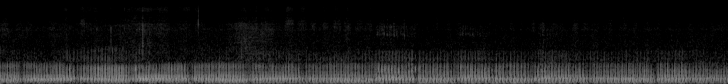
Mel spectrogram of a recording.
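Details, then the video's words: Kitten purring close up, a continuous low rumbling hum with a quick regular throb that holds steady throughout, broken by soft faint clicks and rustles. "子猫のASMR / グルグル音・毛づくろいの音"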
